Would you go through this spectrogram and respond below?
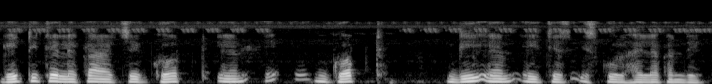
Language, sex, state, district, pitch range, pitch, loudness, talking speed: Bengali, male, Assam, Hailakandi, 115-135 Hz, 125 Hz, -18 LUFS, 85 wpm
